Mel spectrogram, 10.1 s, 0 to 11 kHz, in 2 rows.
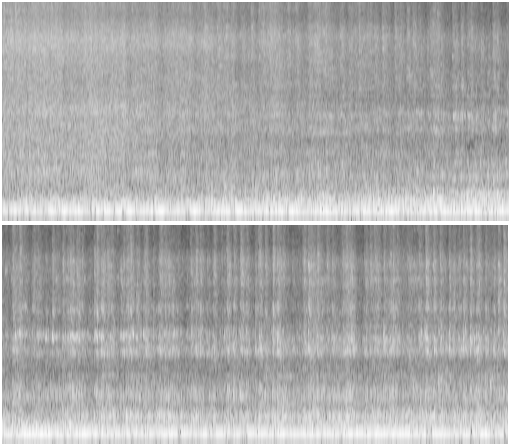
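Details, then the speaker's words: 1971 Dodge Super Bee, dual-quad 4-speed, after cold start: deep, even V8 rumble holding steady with no ticking or tapping from the top end, no upper engine noise; normal clean idle. "Take her for a run. Don't really hear any upper engine noise."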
